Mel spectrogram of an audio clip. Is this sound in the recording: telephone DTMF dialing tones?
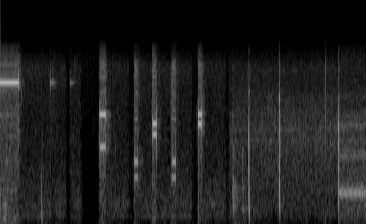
yes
